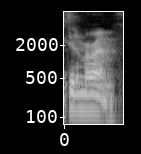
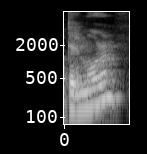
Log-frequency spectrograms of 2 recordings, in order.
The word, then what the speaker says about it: Dylan Moran: Yes, I'm going to see Dylan Moran or Dylan Moran. As I think an Irish friend told me, I was pronouncing it wrong.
